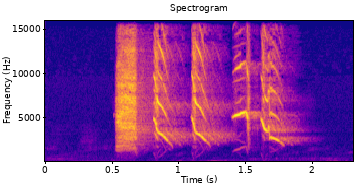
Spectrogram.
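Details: Sumatran ekek keling (green magpie) delivering 'tembakan' shot-like song: one loud noisy rasp, then four quick, piercing whistles sliding downward, packed into about a second and a half.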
